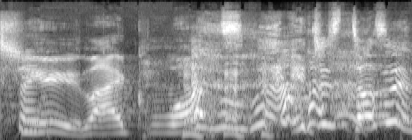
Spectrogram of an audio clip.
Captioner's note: laughing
